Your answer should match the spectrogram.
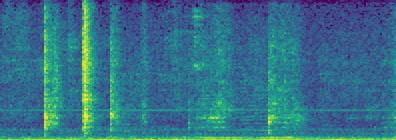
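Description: Meatloaf ingredients are stirred together in a bowl, giving repeated sharp clinks and scrapes of a utensil against the dish at an irregular pace, close by with no talking.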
